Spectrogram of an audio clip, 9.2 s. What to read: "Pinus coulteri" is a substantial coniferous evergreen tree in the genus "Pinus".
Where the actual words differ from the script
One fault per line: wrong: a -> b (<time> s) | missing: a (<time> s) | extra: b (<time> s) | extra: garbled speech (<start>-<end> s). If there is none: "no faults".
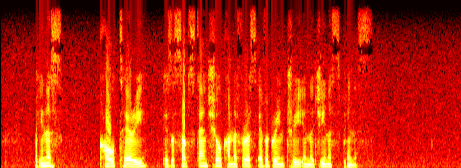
no faults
